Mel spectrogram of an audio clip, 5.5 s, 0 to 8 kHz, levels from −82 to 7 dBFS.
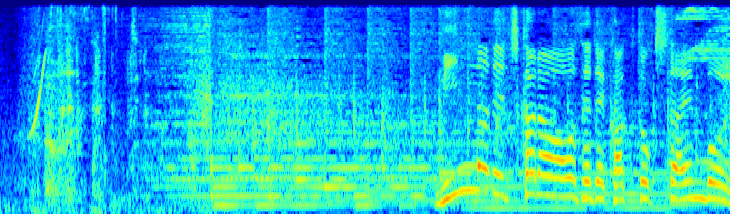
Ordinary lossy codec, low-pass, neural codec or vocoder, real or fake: none; 7.2 kHz; none; real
